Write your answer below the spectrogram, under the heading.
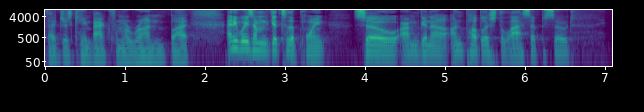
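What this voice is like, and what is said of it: Out of breath. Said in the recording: “Sorry if I sound a little out of breath.”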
